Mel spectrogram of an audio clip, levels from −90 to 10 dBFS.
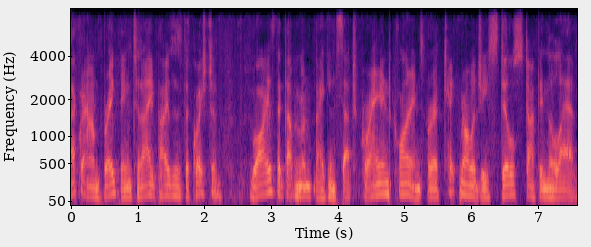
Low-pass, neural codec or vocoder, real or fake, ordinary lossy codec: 7.2 kHz; codec, 16 kHz, 1 kbps, FreqCodec, larger model; fake; Opus, 32 kbps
